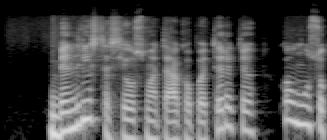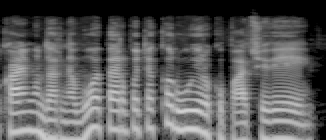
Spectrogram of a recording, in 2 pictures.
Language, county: Lithuanian, Kaunas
